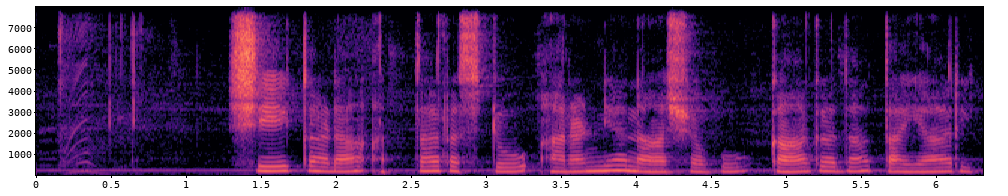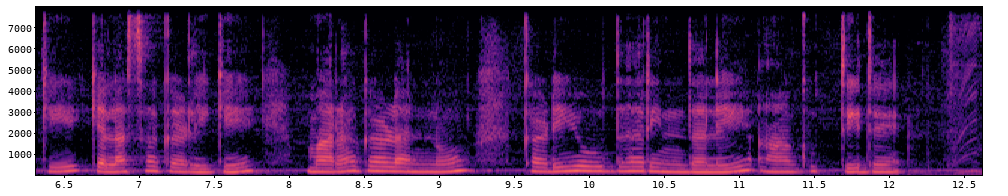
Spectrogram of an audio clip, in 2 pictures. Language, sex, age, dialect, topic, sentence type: Kannada, female, 25-30, Mysore Kannada, agriculture, statement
